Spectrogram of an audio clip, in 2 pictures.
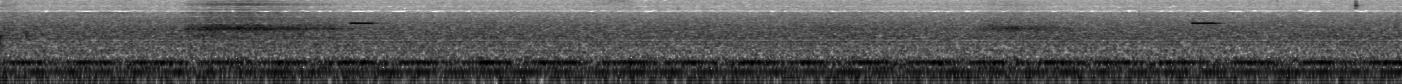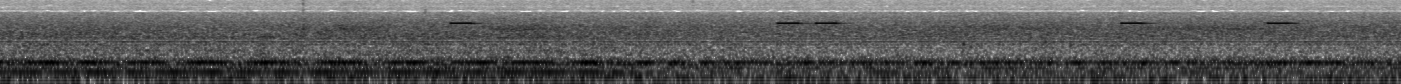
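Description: Multifunction colour photocopier's touchscreen giving short, high beeps, about seven in all, two of them close together, as its menu keys are tapped. Under the beeps runs a steady hum from the machine, whose lower tone stops about ten seconds in.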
